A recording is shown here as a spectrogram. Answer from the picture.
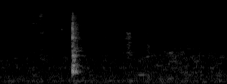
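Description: One short, sharp click about three-quarters of a second in, otherwise very quiet: handling of a battery-powered pen-style thread burner as it is brought to the thread end.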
